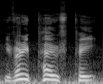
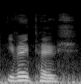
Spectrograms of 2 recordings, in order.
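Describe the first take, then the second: First: Mock-posh ribbing, pitched up and louder; teasing friend. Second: Said in the usual way. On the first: Mimicking a friend who teases him about his posh house. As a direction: tease your mate about being posh.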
